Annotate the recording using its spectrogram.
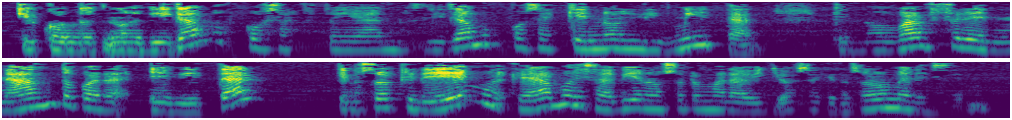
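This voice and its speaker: A woman's voice: mid-range voice, lively intonation, brisk, slightly rough, muffled recording, soft background music. A woman with a Chilean Spanish accent, talking earnestly as a personal growth coach and checking that her listener agrees. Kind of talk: motivational talk show chat.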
